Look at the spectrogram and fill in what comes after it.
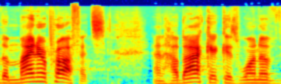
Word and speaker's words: Habakkuk: I am told that if we were ancient Israelites, that is how we would say that. Habakkuk. I won't say it like that anymore. I'll stick with my pronunciation, Habakkuk, and you can call it what you like.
